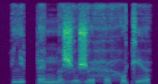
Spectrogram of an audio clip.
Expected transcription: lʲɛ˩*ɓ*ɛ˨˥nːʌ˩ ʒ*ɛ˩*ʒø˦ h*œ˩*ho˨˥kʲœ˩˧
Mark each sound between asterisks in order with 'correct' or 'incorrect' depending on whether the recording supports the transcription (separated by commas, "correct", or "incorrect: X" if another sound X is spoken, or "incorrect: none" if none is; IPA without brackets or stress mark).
incorrect: pː, incorrect: ø˩, correct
